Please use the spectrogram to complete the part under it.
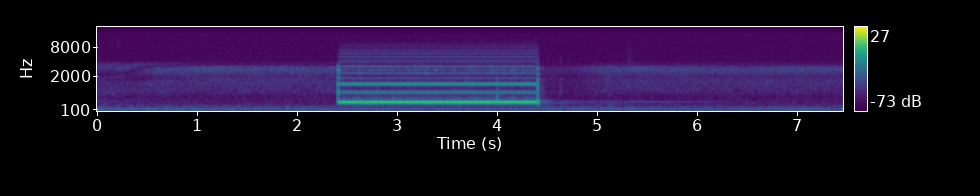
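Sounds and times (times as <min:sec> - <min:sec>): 
quiet phone line hiss: 0:00.0 - 0:02.4, 0:04.6 - 0:07.4
buzzy phone call ringback tone: 0:02.4 - 0:04.5.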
